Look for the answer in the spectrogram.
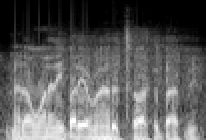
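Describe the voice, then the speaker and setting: Actor as very deep-voiced, smug crime boss. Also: male voice, racing, highs cut off, lightly acted. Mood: smug menace. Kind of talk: old-time radio crime drama acting. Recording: vintage radio recording with faint noise.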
